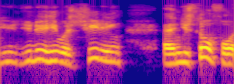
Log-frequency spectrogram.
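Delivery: ordinary talk, nothing marked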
